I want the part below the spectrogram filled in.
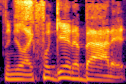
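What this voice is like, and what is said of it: Put-on New York accent. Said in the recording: “Is that Boston? ... Isn't that how you guys talk out there? ... No, that's more New York, I think.”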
